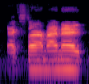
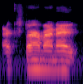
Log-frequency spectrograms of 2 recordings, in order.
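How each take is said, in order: First: It is said in a put-on robot voice. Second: The same.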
